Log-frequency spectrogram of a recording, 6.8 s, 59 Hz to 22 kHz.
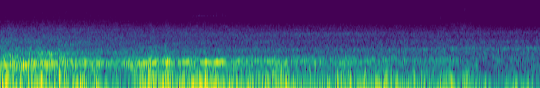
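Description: Tokyu 9000 series electric train accelerating away from the platform, its Hitachi GTO-VVVF inverter giving a rising motor tone over wheel and running noise. The sound fades steadily as the train leaves.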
